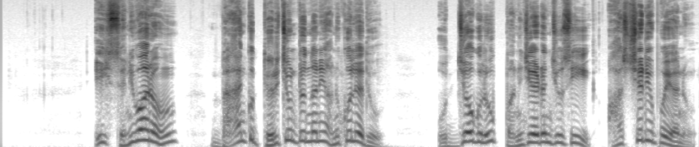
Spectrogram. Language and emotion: Telugu, surprised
